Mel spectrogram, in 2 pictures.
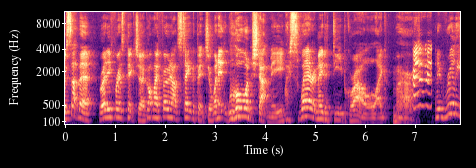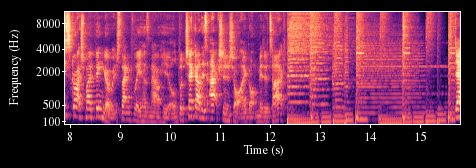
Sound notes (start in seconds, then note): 6.2 growls; 12.3 funky music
